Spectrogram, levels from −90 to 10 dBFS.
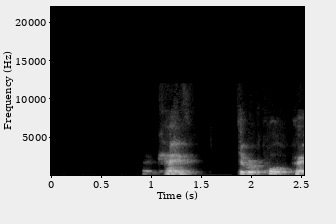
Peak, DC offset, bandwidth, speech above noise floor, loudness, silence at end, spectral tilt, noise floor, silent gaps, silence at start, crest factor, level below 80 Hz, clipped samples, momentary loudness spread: -6 dBFS; under 0.1%; 7.6 kHz; 70 dB; -22 LUFS; 0 s; -8 dB/octave; -90 dBFS; none; 0.95 s; 16 dB; -72 dBFS; under 0.1%; 12 LU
